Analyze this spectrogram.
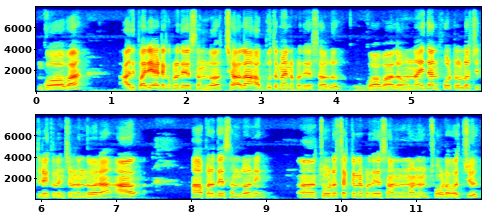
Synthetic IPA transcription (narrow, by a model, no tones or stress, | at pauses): ɡɔːʋa | ɐ̰d̪ipɐɾjaːʈɐkɐpɾɐd̪ɛːʃɐmlo̞ːt͡ʃaːlaːɐd̪̚bʱut̪ɐmɐjnɐpɾɐd̪ɛːʃaːluɡɔːʋaːlo̞ːunːaːjid̪aːnːipʰoːʈo̞ːlo̞ːt͡ʃit̪ɾɛːkɐɾiɲt͡ʃɐɽɐmd̪ʋaːɾaːʔ | aːpɾɐd̪ɛːʃɐmlo̞ːne | t͡ʃuːɽɐt͡ʃɐkːɐnɐpɾɐd̪ɛːʃaːlɐnumɐnɐmt͡ʃuːɽɐʋɐt͡ʃːu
